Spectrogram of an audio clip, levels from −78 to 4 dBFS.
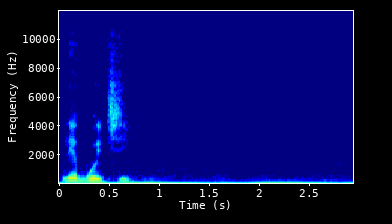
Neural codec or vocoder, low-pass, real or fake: codec, 24 kHz, 3 kbps, HILCodec; 10.8 kHz; fake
